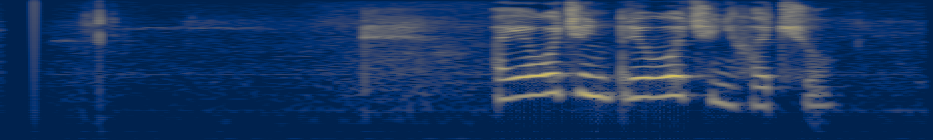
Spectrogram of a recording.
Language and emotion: Russian, sad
